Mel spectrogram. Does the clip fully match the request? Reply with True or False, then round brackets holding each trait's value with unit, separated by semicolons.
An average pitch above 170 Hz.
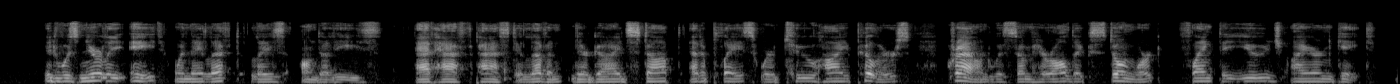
False (130 Hz)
